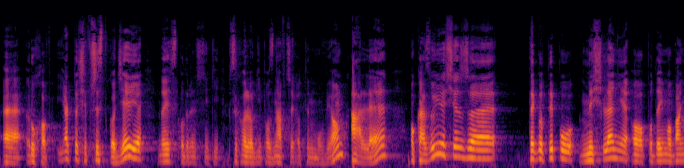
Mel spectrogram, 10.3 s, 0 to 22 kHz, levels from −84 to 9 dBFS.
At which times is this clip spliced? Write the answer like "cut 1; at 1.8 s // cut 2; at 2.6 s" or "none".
cut 1; at 2.7 s // cut 2; at 3.4 s // cut 3; at 5.2 s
